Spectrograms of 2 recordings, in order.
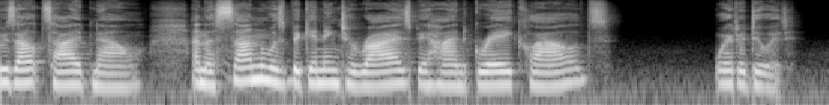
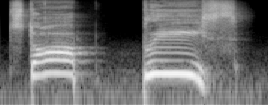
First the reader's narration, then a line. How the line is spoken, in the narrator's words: the mare yelled into the storm, but she could barely make it out as thunder swallowed his words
